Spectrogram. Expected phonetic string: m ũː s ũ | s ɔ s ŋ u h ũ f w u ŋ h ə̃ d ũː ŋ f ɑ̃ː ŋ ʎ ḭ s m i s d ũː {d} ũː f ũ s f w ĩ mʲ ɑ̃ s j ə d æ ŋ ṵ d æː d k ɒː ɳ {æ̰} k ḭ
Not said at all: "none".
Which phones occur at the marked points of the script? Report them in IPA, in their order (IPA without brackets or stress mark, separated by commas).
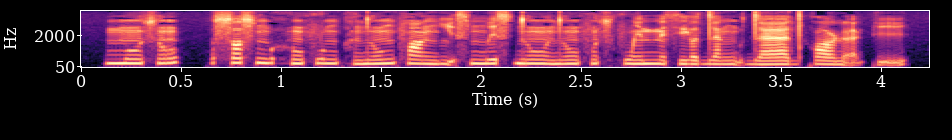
d, æ̰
